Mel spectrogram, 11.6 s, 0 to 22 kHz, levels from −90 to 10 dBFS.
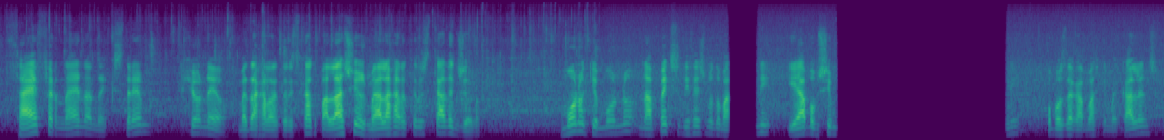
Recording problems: thin; very; fading below 800 Hz
rain or running water; noticeable; throughout; 20 dB below the speech
audio cutting out; at 7.5 s and at 8.5 s for 1.5 s

